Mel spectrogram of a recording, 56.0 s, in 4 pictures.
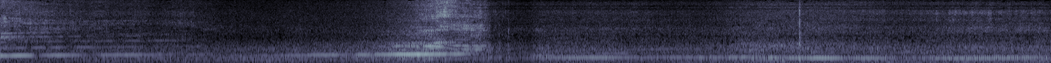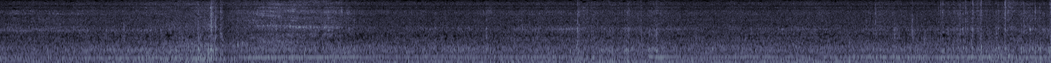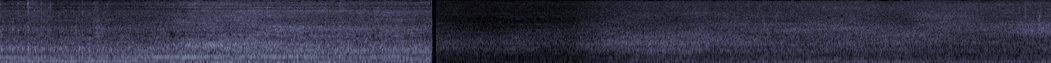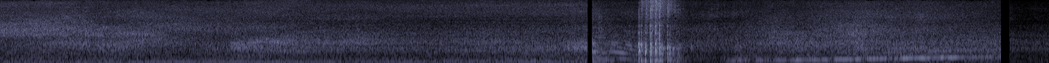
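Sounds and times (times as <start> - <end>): car engines droning: 0.0 - 56.0
road noise: 0.0 - 56.0.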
